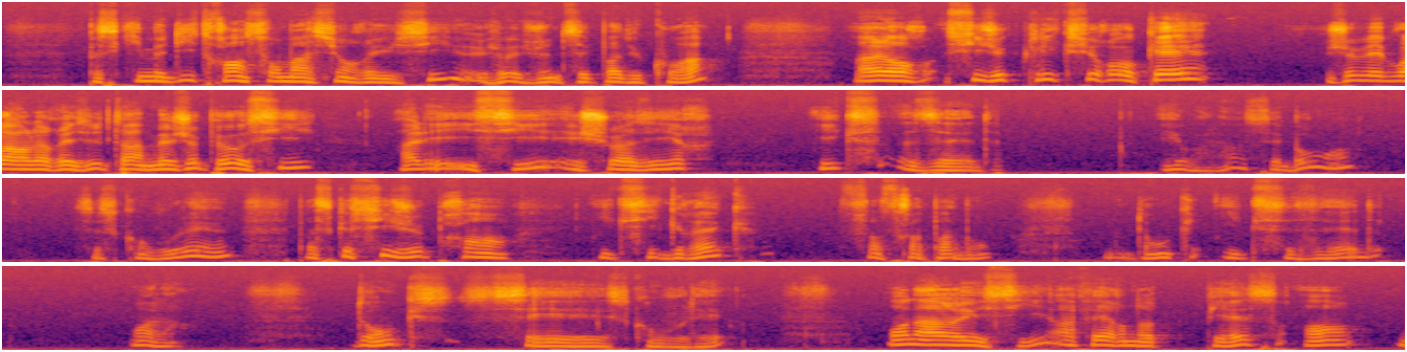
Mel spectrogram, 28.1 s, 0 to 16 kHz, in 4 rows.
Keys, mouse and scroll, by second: 8.6 click, 11.0 click, 16.1 click, 16.9 click, 20.1 click, 21.0 click, 24.6 click, 27.2-28.0 drag.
